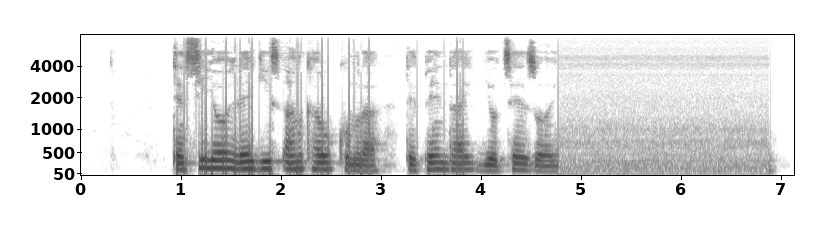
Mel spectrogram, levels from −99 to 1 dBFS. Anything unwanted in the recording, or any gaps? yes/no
no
